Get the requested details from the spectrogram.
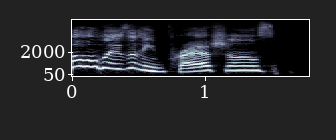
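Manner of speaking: slow, unhurried, drawn-out delivery. Retelling how another person reacts to the laughing: imitating David. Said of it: "David's like".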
